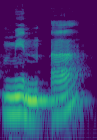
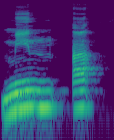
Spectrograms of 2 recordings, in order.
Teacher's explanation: Izhar halqi, karena nun mati bertemu dengan hamzah, karena hamzah termasuk huruf halqiyah, huruf yang keluar dari tenggorokan. Lam yakunil ladzina kafaru min a, nah, izhar dibacanya jelas, nggak boleh dengung, nggak boleh dibaca min a atau dipantulkan min a, nah, itu salah.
